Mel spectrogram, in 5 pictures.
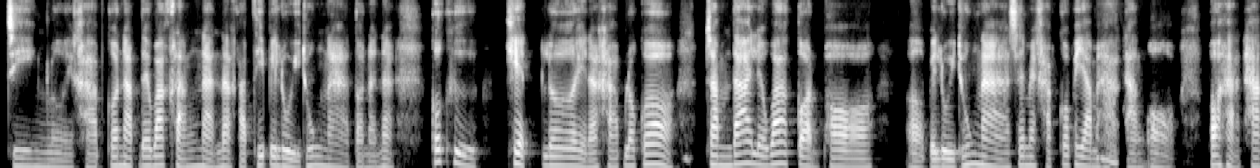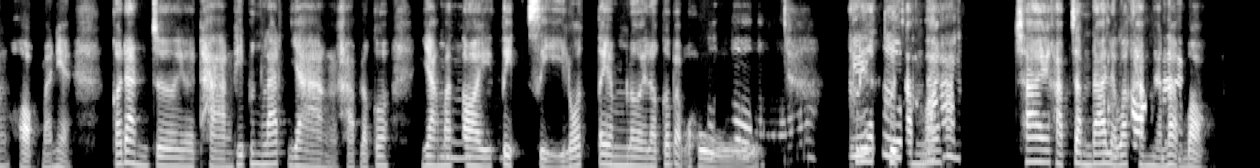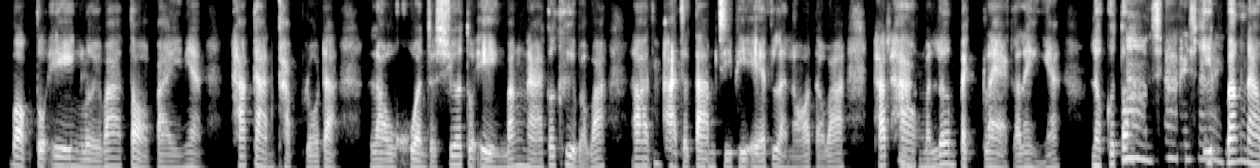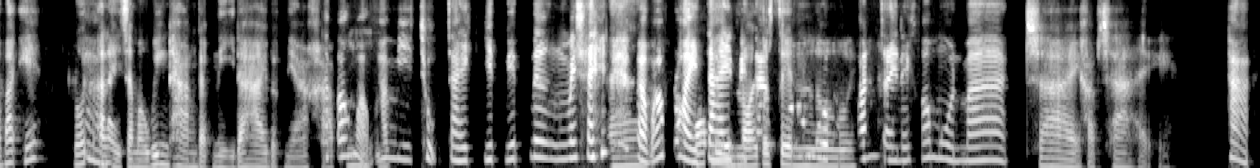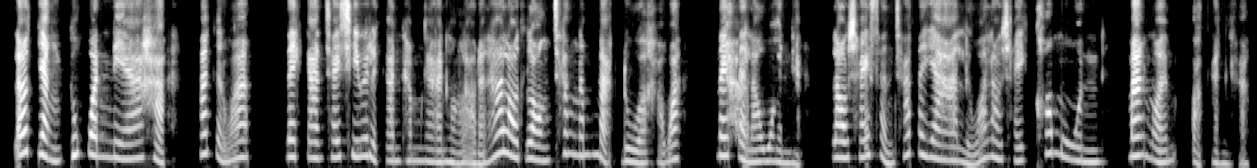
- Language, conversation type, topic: Thai, podcast, เมื่อคุณต้องตัดสินใจ คุณให้ความสำคัญกับสัญชาตญาณหรือข้อมูลมากกว่ากัน?
- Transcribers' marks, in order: other background noise; tapping; laughing while speaking: "ใช่"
